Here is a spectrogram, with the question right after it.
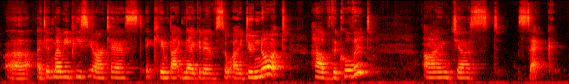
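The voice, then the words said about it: Hoarse, sniffly, congested voice. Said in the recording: “your sniffling host ... If I sound a little bit different, it's not only hoarse, but I seem to have caught the common cold”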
